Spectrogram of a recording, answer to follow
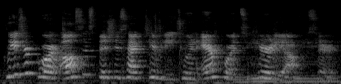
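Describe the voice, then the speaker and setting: A woman plays a calm, formal airport announcer heard over the intercom. Her high voice rises and falls with each announcement. It sounds echoey and distant, as if it comes through a loudspeaker. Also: fast talker. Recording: echoey, from far off.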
